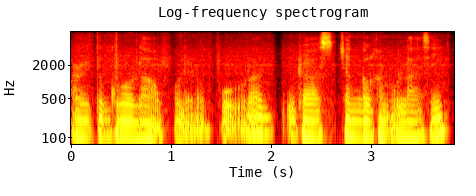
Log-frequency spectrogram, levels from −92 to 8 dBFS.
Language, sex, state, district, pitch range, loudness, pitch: Nagamese, male, Nagaland, Dimapur, 100-110 Hz, -18 LUFS, 105 Hz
